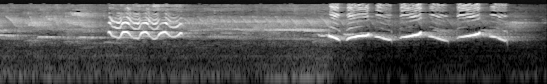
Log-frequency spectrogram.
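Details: Masked laughingthrush on a lure track: faint steady whistles open, then a burst of rapid warbling loops, a quiet gap, and four loud rising-and-dipping whistled notes repeated about every half second.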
